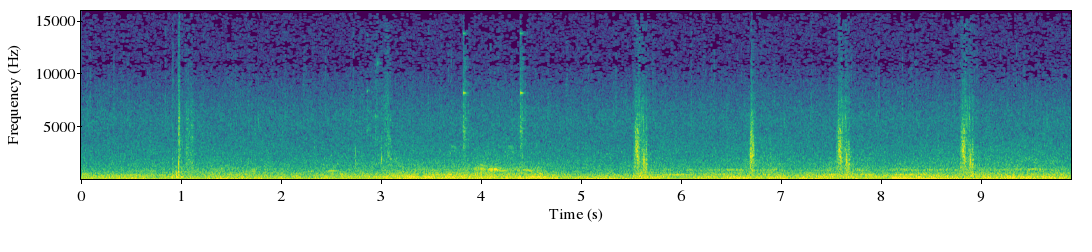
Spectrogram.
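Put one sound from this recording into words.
Short menu clicks sound as pages are flipped.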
